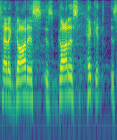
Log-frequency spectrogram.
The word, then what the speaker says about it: Heket: And they actually, the Egyptians had a goddess, is goddess Heket, is how you say that.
